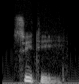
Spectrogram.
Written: setae

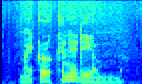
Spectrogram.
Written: microconidium

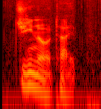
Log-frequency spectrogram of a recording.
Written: genotype

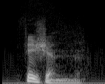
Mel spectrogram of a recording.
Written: fission

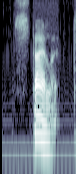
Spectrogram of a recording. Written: stylet

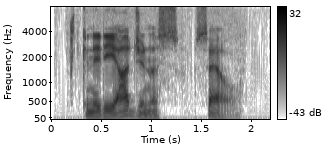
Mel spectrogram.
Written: conidiogenous cell

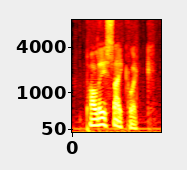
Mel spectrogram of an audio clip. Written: polycyclic

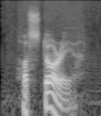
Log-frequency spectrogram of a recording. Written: haustoria

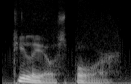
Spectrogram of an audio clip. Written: teliospore

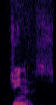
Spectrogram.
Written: genus

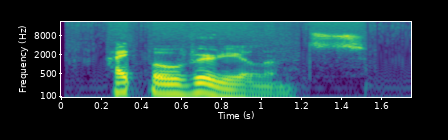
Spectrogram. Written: hypovirulence

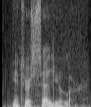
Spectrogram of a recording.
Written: intercellular

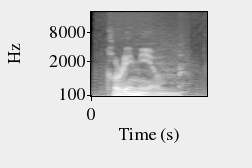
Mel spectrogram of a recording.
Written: coremium

